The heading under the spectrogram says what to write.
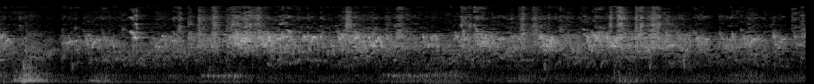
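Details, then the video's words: Pet budgerigars chirping together; a dense, continuous chatter of high squawks, chirps and tweets from several birds, loud and unbroken throughout. "Budgies Sound"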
